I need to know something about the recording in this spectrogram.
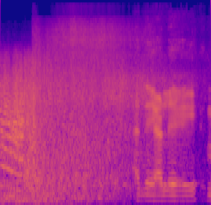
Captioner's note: gunshot fire; plane crashes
